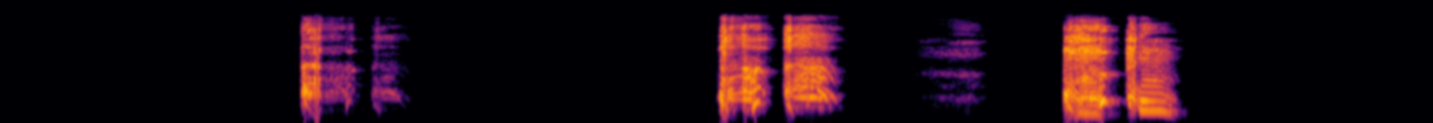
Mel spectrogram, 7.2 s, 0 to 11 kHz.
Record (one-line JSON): {"three_cough_length": "7.2 s", "three_cough_amplitude": 31753, "three_cough_signal_mean_std_ratio": 0.3, "survey_phase": "beta (2021-08-13 to 2022-03-07)", "age": "45-64", "gender": "Female", "wearing_mask": "No", "symptom_cough_any": true, "symptom_runny_or_blocked_nose": true, "symptom_headache": true, "symptom_loss_of_taste": true, "symptom_other": true, "symptom_onset": "3 days", "smoker_status": "Ex-smoker", "respiratory_condition_asthma": false, "respiratory_condition_other": false, "recruitment_source": "Test and Trace", "submission_delay": "2 days", "covid_test_result": "Positive", "covid_test_method": "RT-qPCR", "covid_ct_value": 17.4, "covid_ct_gene": "ORF1ab gene", "covid_ct_mean": 18.2, "covid_viral_load": "1000000 copies/ml", "covid_viral_load_category": "High viral load (>1M copies/ml)"}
